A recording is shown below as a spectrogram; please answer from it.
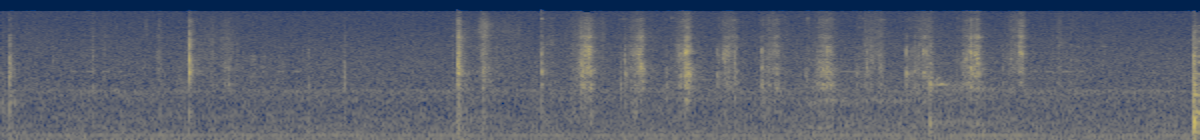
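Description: Faint clicks and scrapes of small stainless-steel atomizer parts being handled and screwed back together by hand. There is a single click about a second in, then a quick run of ticks in the middle.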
